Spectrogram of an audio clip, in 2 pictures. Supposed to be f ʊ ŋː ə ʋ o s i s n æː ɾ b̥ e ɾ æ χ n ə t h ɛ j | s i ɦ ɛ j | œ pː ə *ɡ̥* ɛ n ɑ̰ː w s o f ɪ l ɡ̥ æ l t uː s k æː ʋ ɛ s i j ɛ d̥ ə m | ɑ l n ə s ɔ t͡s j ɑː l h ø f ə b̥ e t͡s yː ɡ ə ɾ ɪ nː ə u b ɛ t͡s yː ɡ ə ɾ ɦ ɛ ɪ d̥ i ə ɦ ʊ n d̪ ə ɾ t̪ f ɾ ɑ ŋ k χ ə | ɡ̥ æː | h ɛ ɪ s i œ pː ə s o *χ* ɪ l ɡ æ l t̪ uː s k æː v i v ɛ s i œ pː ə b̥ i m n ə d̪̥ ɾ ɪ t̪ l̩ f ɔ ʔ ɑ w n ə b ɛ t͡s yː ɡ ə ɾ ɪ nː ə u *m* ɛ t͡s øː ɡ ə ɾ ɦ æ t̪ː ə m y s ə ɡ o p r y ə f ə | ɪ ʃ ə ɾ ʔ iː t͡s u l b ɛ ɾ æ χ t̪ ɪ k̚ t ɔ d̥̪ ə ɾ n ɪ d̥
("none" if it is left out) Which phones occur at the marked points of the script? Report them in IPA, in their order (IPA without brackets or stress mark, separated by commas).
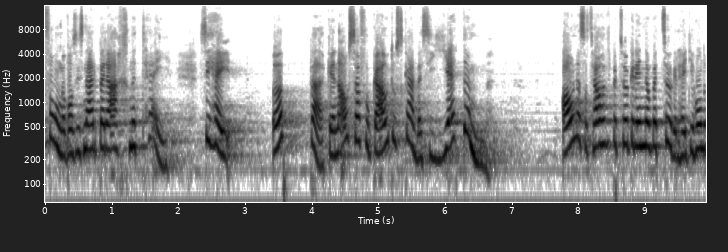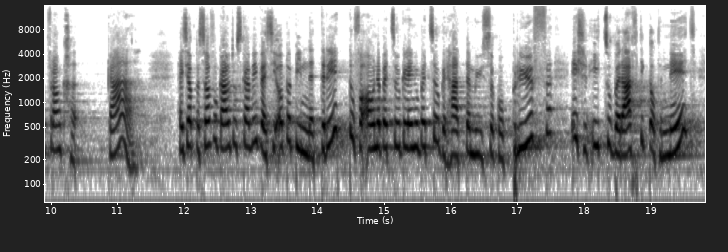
ɡ̥, f, b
